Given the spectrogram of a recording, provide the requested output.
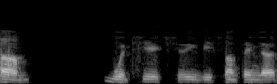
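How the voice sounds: The sound is dry and close, with no echo. A man speaks at a fairly low pitch.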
